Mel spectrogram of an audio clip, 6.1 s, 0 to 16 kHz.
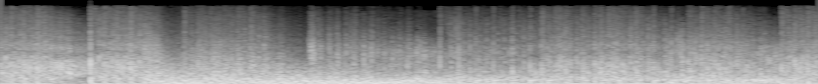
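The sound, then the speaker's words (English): Dense gunfire and explosions from an action film trailer roar continuously, a loud, unbroken wall of blasts and rapid shots with no pause. “Expendables 3, if you love all the gunfights, the bombs”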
